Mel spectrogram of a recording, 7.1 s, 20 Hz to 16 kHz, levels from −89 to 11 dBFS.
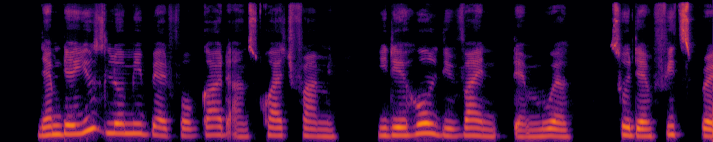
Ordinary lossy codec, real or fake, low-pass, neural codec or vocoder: none; real; 14.4 kHz; none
